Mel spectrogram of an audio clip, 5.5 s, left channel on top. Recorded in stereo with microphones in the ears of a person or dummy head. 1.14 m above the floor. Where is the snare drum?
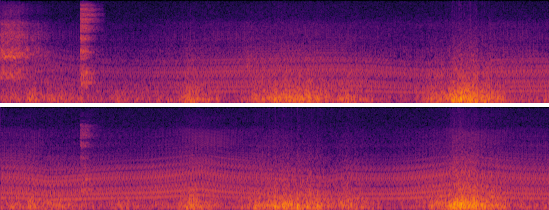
65° left (ahead or behind).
